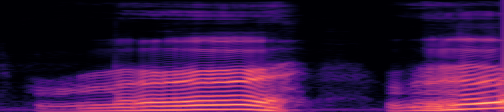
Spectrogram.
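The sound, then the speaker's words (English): A man's voice imitates a bull's moo, the moo he recorded as the voice of a bull on a Disneyland ride, with two loud, drawn-out lowing calls. The first swells and holds for over a second, and the second begins after a short pause. “That was, and they recorded that, and that's my moo.”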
